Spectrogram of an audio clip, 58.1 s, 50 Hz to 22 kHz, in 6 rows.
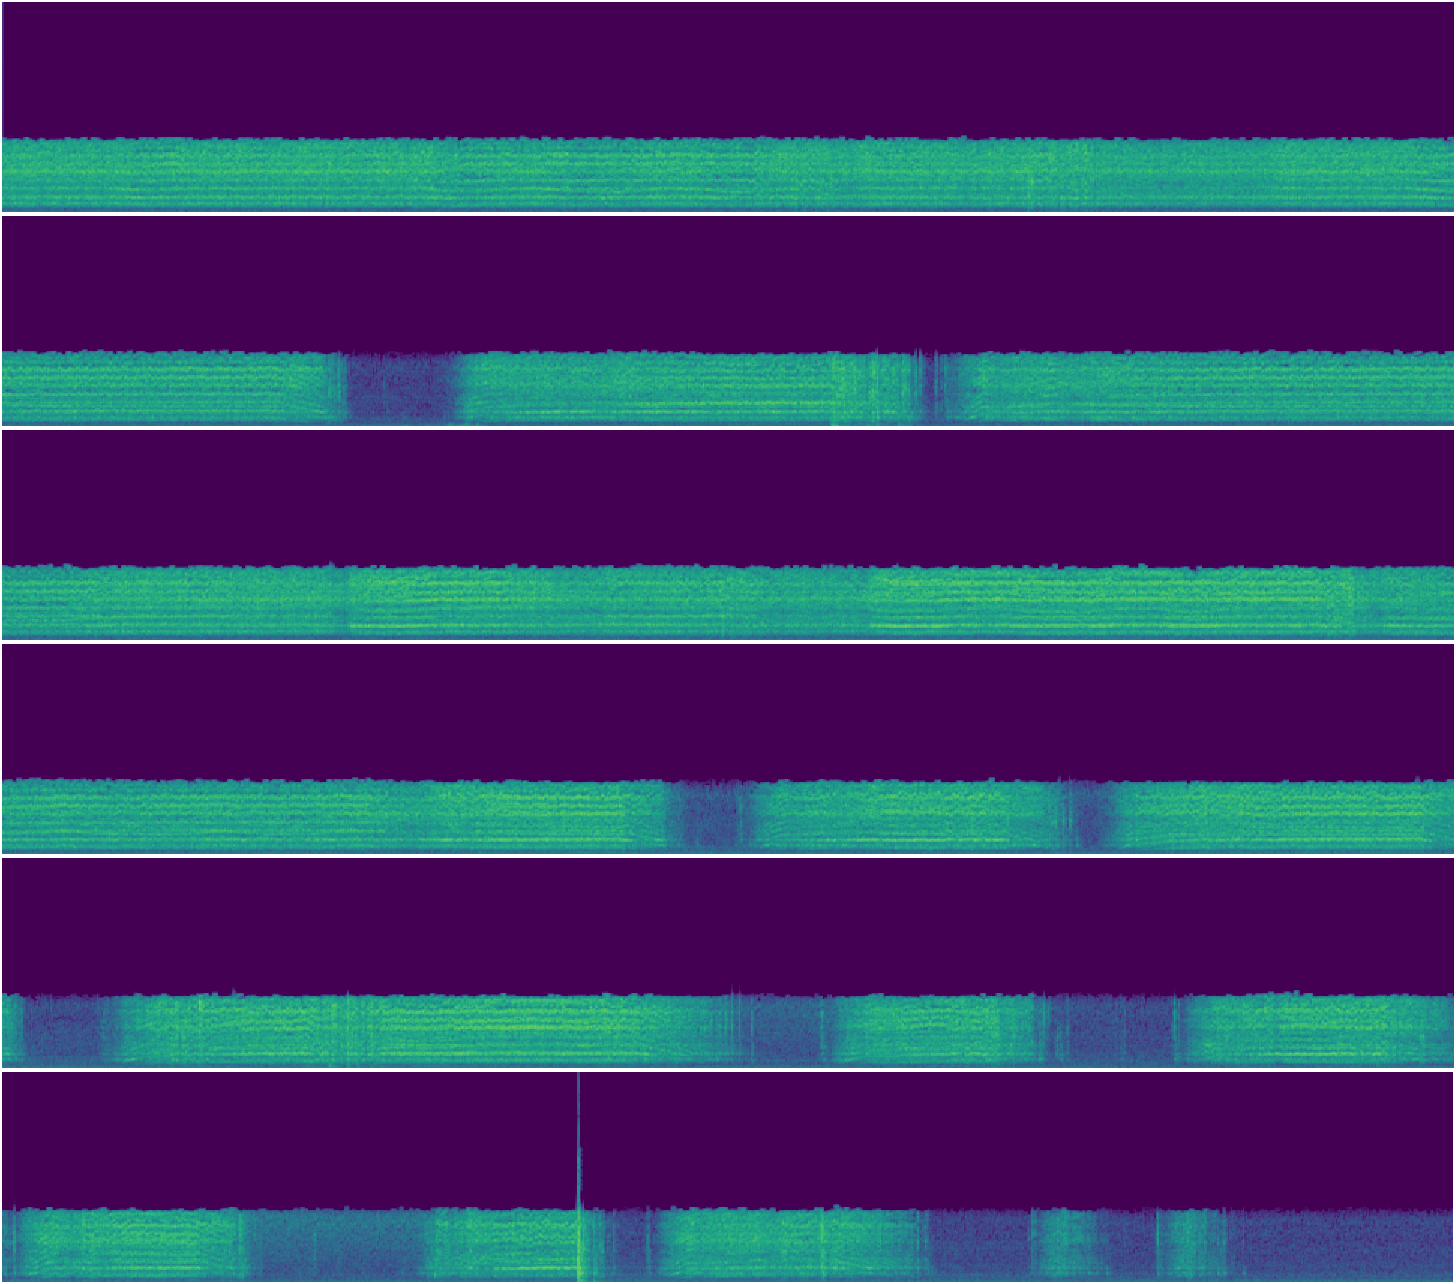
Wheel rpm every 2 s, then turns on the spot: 230, 230, 220, 230, 230, 180, 100, 190, 170, 210, 230, 230, 230, 220, 220, 220, 160, 160, 140, 100, 190, 140, 90, 100, 120, 60, 130, 40, 10.
44-46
